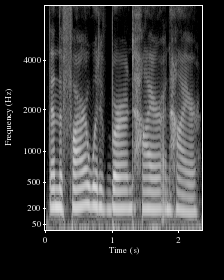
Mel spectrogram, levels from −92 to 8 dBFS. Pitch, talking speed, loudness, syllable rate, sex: 190 Hz, 230 wpm, -16 LUFS, 5.4 syllables/s, female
